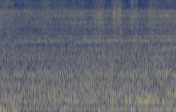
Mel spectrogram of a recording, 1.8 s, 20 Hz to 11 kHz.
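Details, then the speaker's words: 2015 Chevy Equinox 2.4L with code P0411, secondary air injection system activated by scan tool to open valves and run pump: steady, even rushing hum, no surging or rattle; good airflow, with moisture in it. "let's check on the secondary injection system yeah here we go active inactive so this should open those valves up and run the pump or the yeah activate airflow"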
